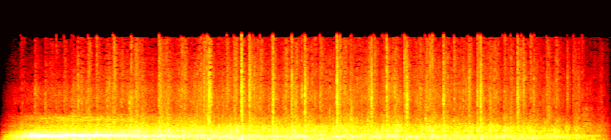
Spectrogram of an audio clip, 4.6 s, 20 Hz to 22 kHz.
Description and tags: nagoya-baseballregion 01
Nagoya Dome 14.07.2013, baseball match Dragons vs Giants. Recorded with internal mics of a Sony PCM-M10
Baseball, Soundscape, Crowd, Ambient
